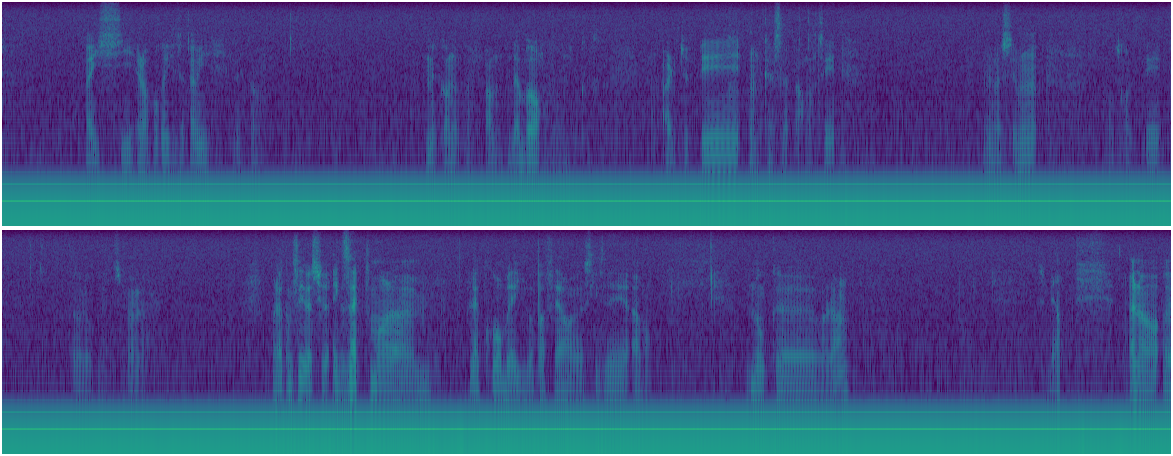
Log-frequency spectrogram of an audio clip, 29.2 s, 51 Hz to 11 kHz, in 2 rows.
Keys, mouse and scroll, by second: 2.0 alt+p, 7.0 ctrl+p, 9.6 alt+a, 21.1 alt+a, 21.9 KP_0, 23.5 middle click, 25.9 right click.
